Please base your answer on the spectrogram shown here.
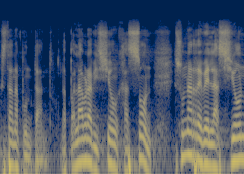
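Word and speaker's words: חזון: Esta esta palabrita visión proviene del hebreo jasón con z y acento en la o jasón empieza con h la palabra h a Z o n Jason y se refiere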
